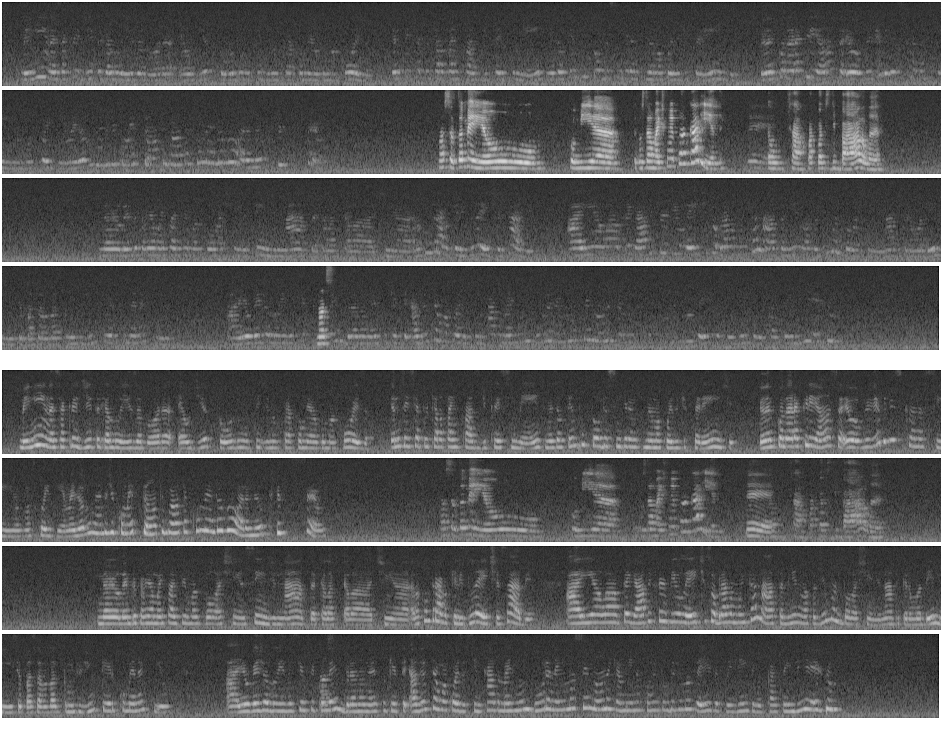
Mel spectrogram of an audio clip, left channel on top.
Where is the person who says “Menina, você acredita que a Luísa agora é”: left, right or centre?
Right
